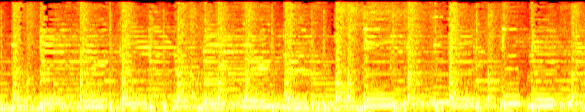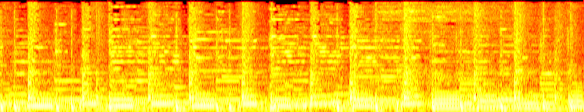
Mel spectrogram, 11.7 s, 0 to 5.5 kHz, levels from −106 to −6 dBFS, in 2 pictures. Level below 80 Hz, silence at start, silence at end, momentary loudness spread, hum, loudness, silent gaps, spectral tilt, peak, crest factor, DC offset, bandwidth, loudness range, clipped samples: -22 dBFS; 0 s; 0 s; 2 LU; none; -16 LUFS; none; -7 dB/octave; 0 dBFS; 14 dB; under 0.1%; 5.4 kHz; 1 LU; under 0.1%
